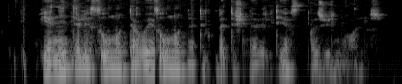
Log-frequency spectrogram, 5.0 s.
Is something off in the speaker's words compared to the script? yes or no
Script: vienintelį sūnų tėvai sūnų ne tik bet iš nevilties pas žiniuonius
no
